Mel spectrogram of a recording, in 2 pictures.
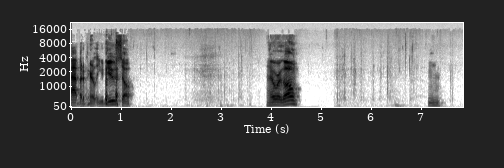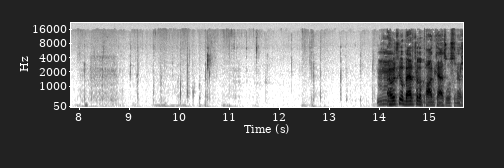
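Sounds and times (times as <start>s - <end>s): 
speech: 0.0s - 1.3s, 3.9s - 4.6s, 7.1s - 7.4s, 14.0s - 15.6s
chewing food: 1.4s - 3.9s, 4.9s - 14.0s
wet crunchy mouth sounds: 2.2s - 3.8s, 5.2s - 14.1s.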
